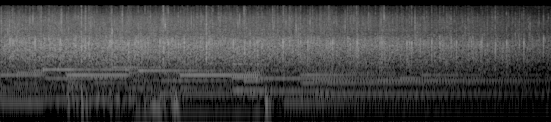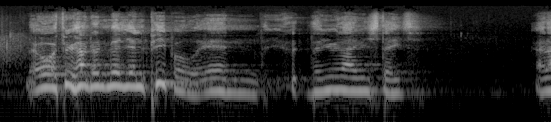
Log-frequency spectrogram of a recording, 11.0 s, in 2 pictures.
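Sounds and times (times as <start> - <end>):
audience clapping hands: 0.0 - 6.5
speech: 5.8 - 8.0, 8.6 - 9.8.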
